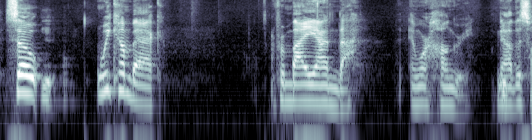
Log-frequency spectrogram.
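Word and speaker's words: Bahia Honda: Couple interesting places, Bahi Honda State Park. And we met a young lady who was from New York, then Miami, then the Keys. She said, Bayanda is how you say it. So Bayanda.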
